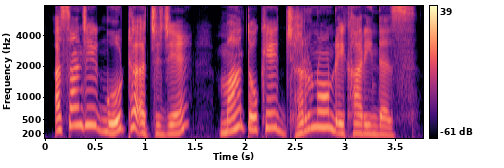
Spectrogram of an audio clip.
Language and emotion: Sindhi, neutral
